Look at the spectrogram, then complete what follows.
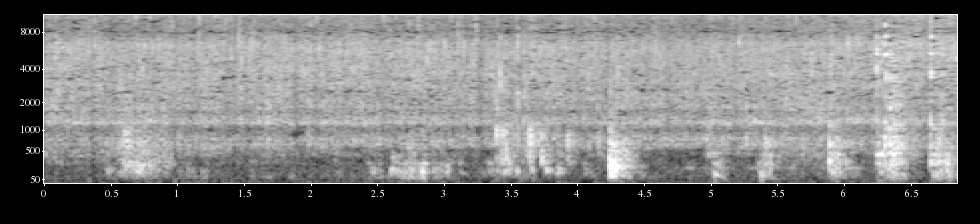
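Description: Chopped tomato and fried onion sizzling in hot oil in a steel pot, a steady hiss with scattered crackles. Near the end a steel spoon stirs and scrapes through the mixture.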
